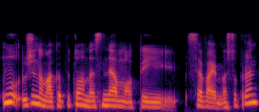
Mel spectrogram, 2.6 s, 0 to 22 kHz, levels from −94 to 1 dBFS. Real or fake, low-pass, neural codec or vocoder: fake; 7.2 kHz; codec, 16 kHz, 2 kbps, X-Codec, HuBERT features, trained on balanced general audio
